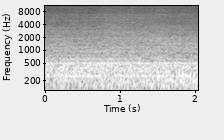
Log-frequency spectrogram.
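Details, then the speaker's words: 1-star-reviewed diesel heater heating a pole barn, startup using warm intake air: steady even low rushing roar, no rattles or surges, fan spinning up before ignition; normal fan startup, ignited first try with little smoke. "Now it starts the fan first,"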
